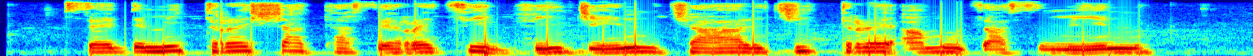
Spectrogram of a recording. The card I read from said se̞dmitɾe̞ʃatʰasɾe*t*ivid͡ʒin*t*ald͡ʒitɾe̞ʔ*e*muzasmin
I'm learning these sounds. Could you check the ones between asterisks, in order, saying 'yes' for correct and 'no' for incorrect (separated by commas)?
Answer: no, no, no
